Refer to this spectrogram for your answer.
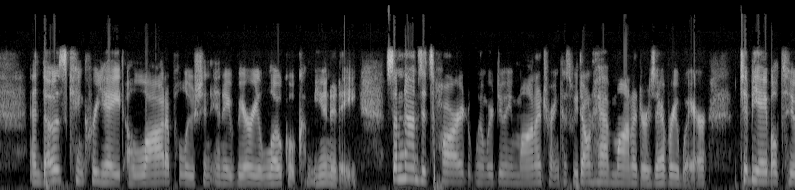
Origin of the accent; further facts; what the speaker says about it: Tennessee, United States; three cities in my home state of Tennessee were on the 25 most polluted list.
